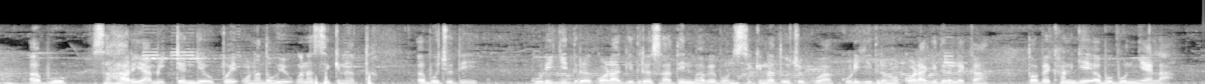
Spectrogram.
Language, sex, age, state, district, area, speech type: Santali, male, 18-30, West Bengal, Purba Bardhaman, rural, spontaneous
